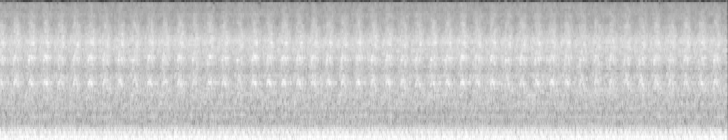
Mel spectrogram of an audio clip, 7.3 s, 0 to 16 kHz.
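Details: Samsung WW5300 washing machine (WW95T534CAE), outlet unit on its second use, loud from the beginning; steady low hum with fast pulsing beat throughout run; abnormally loud running noise.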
